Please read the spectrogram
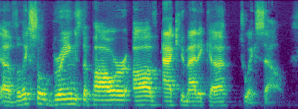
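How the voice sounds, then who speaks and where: In a French Canadian accent, a man speaks with a dark, mellow tone and ordinary pitch variation. Room echo is audible. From Quebec. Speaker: software company founder and conference presenter. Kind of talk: technical conference presentation. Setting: virtual webinar. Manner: hesitant with many fillers.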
